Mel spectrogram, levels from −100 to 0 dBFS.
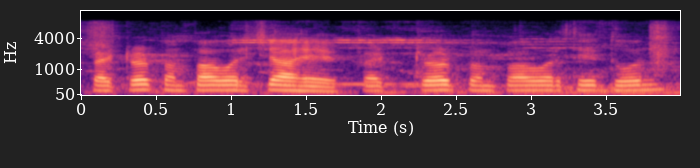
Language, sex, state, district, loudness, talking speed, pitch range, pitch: Marathi, male, Maharashtra, Mumbai Suburban, -19 LUFS, 90 wpm, 145-155 Hz, 150 Hz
